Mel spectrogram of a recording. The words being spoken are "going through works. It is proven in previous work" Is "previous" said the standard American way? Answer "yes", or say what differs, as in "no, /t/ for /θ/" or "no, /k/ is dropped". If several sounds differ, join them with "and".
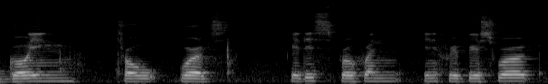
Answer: no, /f/ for /p/ and /p/ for /v/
